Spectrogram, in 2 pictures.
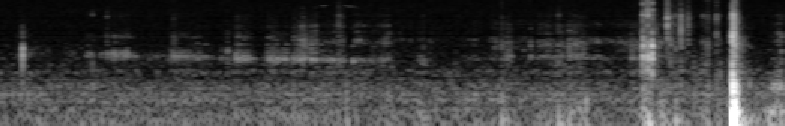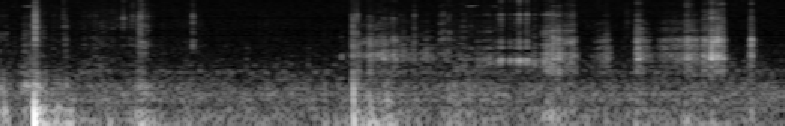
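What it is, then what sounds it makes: Blade scraping a glitter soap bar. A metal utility knife blade carves thin strips off a handheld rectangular bar of solid white soap with yellow and orange glitter. Quiet, soft scraping and cutting sounds are broken by a few sharper, louder cuts near the middle, then trail off into lighter scraping.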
